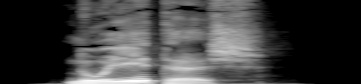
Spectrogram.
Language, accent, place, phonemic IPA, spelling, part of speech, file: German, Germany, Berlin, /noˈʔeːtɪʃ/, noetisch, adjective, De-noetisch.ogg
- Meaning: noetic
